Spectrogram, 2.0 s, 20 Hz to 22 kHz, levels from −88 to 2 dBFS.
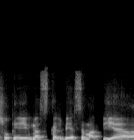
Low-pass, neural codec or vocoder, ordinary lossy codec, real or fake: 10.8 kHz; codec, 24 kHz, 3.1 kbps, DualCodec; Opus, 24 kbps; fake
